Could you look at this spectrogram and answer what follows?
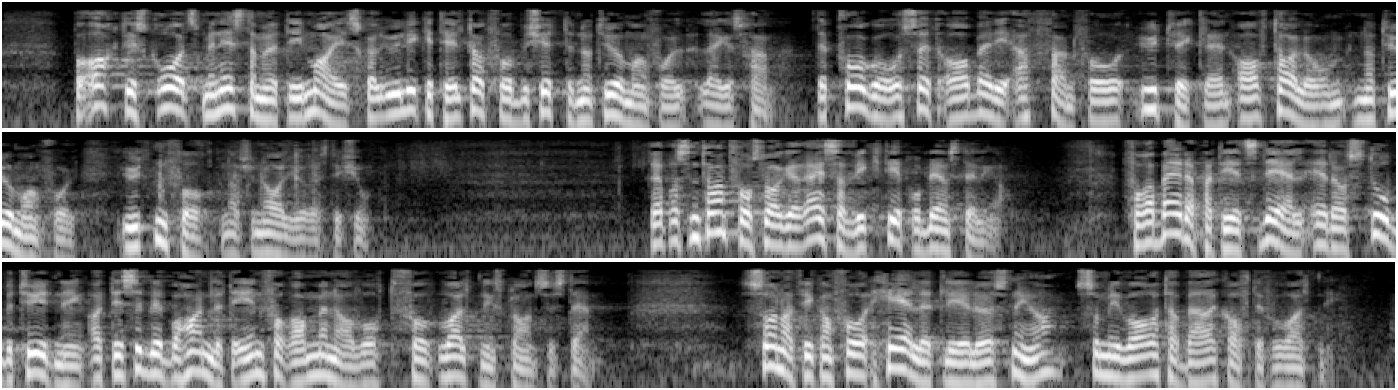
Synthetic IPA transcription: pʰo̰ːʔɑʁkt̪ɪskʁoːd̪smɪnɪst̪əʁmøːt̪əiːmɑɪskɑlʉːliːkət̪ʰɪlt̪ɑːkfɔʁɔbəʃʏt̪ənɑt̪ʰʉːʁmɑŋfɔllɛɡəsfʁɛ̰mː | d̪̥eːpʰoːɡoːʁɔsɔɛt̪ɑʁbæɪd̪iːʔɛfɛnfɔʁɔʉːt̪ʰʋɪkləeːnɑːʋt̪ʰɑːləʊmnɑt̪ʰʉːʁmɑnfɔlʉːt̪nfɔʁnɑʃʊnɑːljʉʁɪsd̪ɪkʃṵːn | ʁɛpʁɛsənt̪ʰɑnt̪fɔʁslɑːɡəʁæɪsəʋɪkt̪ɪəpʰʁʊbleːmst̪ɪlɪ̰ŋə̰ʁ | fɔʁɑɾbæɪd̪əpɑʈiːət̪sd̪eːlɛd̪ɛɑʋst̪uːʁbət̪ʰyːd̪nɪŋʔɑ̰t̪̚d̪ɪsəbliːʁbəɦɑnd̪lət̪ɪnən̩fɔʁɑmːənəɑʋʋɔʁt̪fɔʋɑlt̪nɪŋspʰlɑ̰ːnsʏst̪ḛːm | sɔnːɑt̪ʋɪkʰɑnfoːheːleːt̪lɪəløːsnɪŋəʁsɔmɪʋɑːʁət̪ʰɑːbæːʁəkʰʁɑft̪ɪfɔɾʋɑlt̪nɪ̰ŋ

